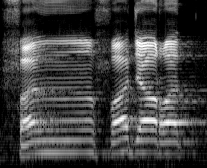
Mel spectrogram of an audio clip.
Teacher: فَقُلْنَا اضْرِبْ بِعَصَاكَ الْحَجَرَ فَانفَجَرَتْ مِنْهُ اثْنَتَا عَشْرَةَ عَيْنًا، یہاں پر اخفا ہوگا کیونکہ نون ساکن کے بعد اخفا کے 15 حروف میں سے فا آیا ہے، اس لیے یہاں پر ہم اخفا کریں گے یعنی ناک میں آواز لے جا کر کے پڑھیں گے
